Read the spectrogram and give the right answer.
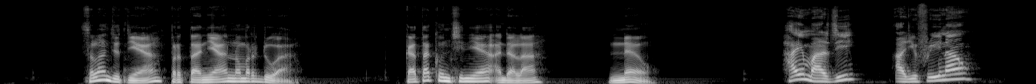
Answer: No, I am not.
